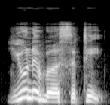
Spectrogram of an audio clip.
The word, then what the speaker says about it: university: you cannot do anything suppose you have University it is written with you but it's pronounced with year year we never pronounced year now we are saying we are not saying University we are saying University y u university so that is how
